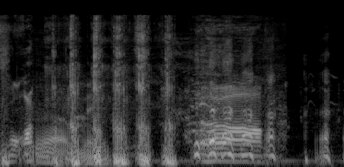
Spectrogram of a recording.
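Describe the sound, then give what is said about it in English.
A person imitates a pig eating slop, making a run of loud snorting grunts that swell into a longer, drawn-out guttural oink before trailing off into a few short snorts. “Like a pig in the slop.”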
